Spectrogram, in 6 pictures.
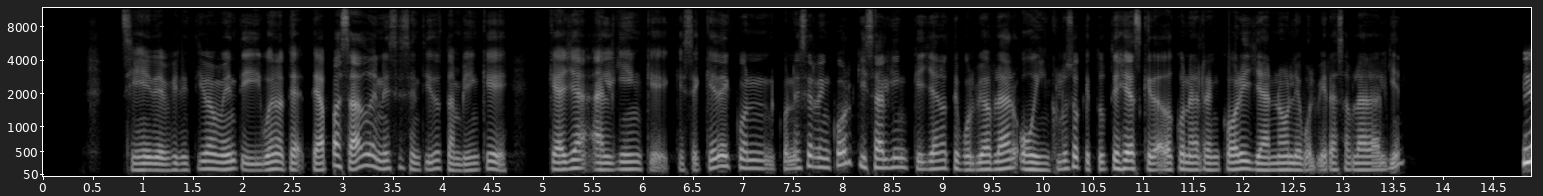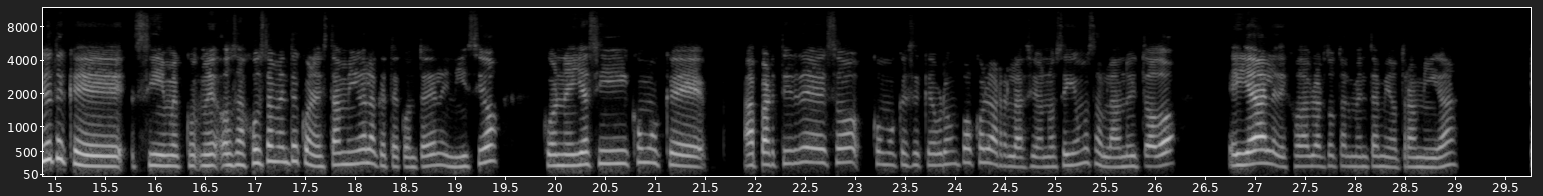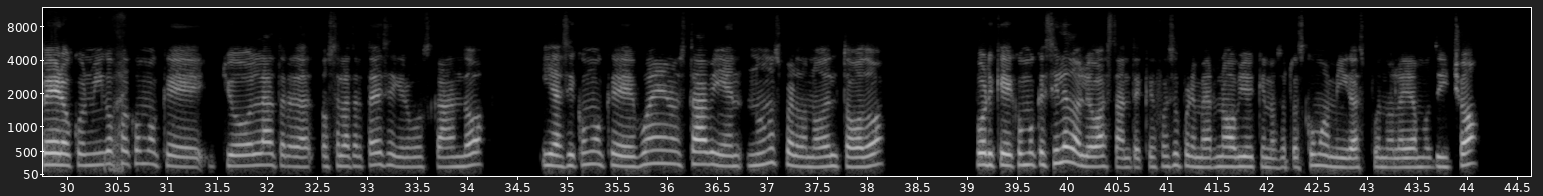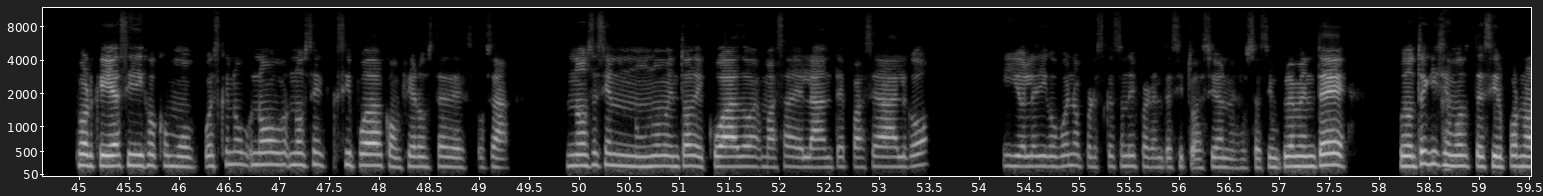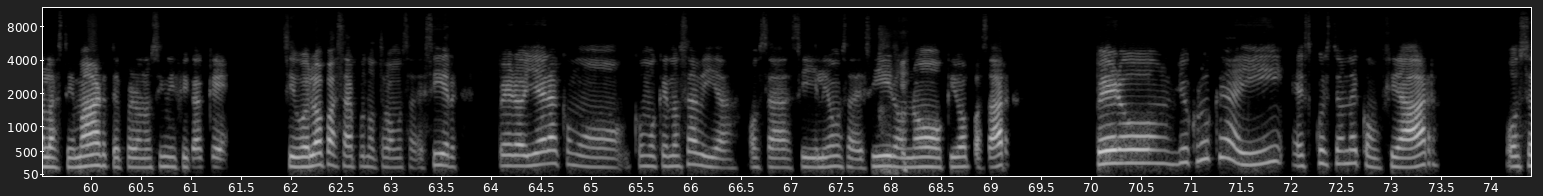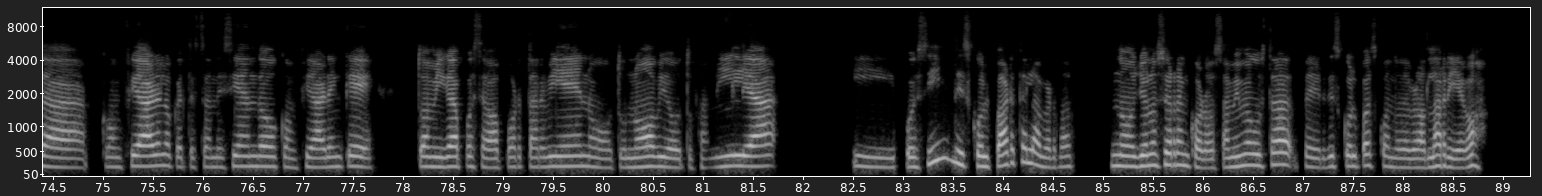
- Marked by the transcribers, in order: laughing while speaking: "te hayas"; other background noise; chuckle; laughing while speaking: "la riego"
- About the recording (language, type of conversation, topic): Spanish, podcast, ¿Cómo pides disculpas cuando metes la pata?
